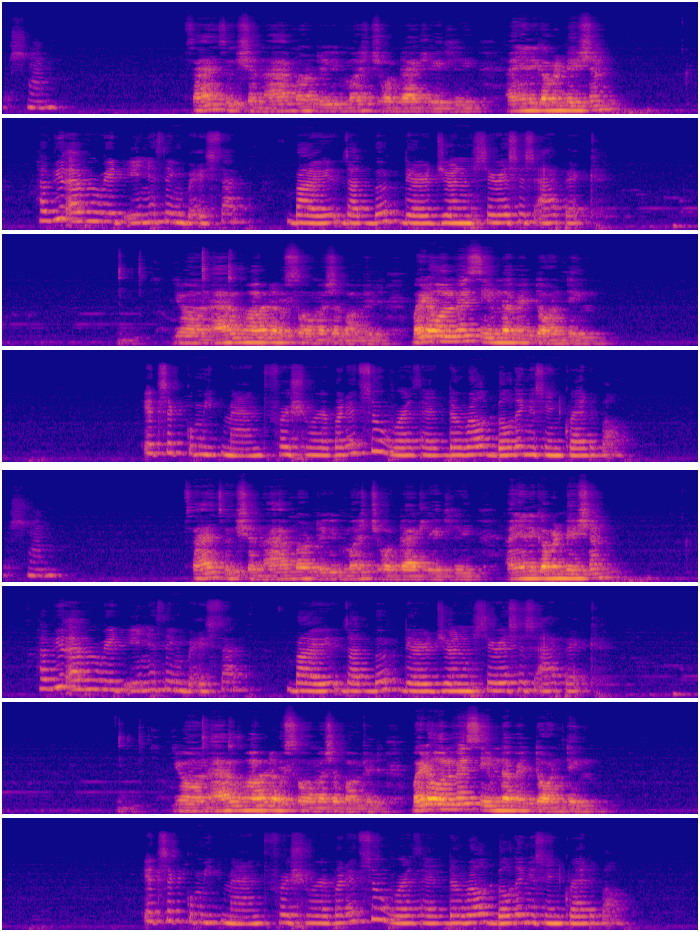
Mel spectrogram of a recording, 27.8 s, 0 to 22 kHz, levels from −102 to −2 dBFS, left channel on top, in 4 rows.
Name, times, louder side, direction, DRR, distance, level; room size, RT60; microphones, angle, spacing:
voice 1, 0.1-0.5 5.1-5.2 7.3-9.3 9.8-13.0 13.8-13.9 22.3-27.1, left 1 dB, 15° left, 4 dB, 1.9 m, -39 dB
voice 2, 1.9-4.7 5.0-6.1 15.6-17.7 18.0-19.8, right 3 dB, 60° right, -2 dB, 6.5 m, -32 dB
21.0 x 8.1 x 4.2 m, 0.42 s
head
